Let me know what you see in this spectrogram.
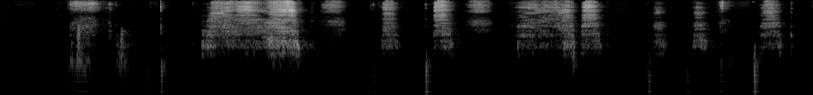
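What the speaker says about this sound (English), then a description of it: "So I'm going to write my equation." Pen or pencil scratching across paper while an equation is written out, close and fairly quiet, in short irregular bursts of strokes with brief pauses between them.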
